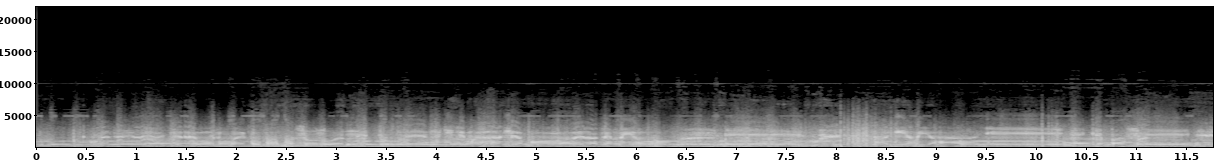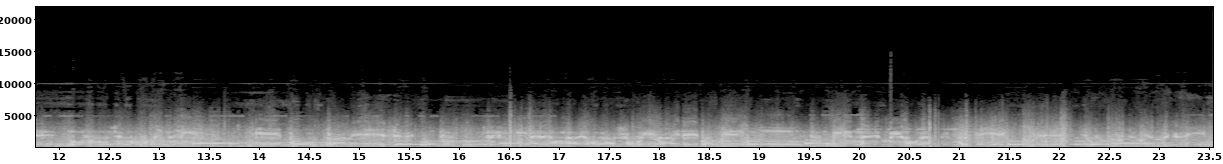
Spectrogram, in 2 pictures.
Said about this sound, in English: These are dueling transmitters from Spanish ham radio operators, slow Morse code, and the voice of the Islamic Republic of Iran.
